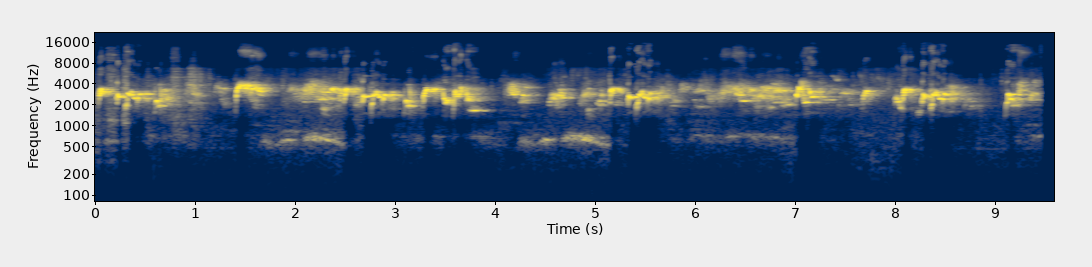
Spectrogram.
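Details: Competition jambuls (red-whiskered bulbuls), 3.5 and 7 years old, sing butir frequency song to subjugate a rival and hold territory. Rapid, bubbly whistled phrases overlap continuously, with lower throaty warbles below and a sudden stop at the end.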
